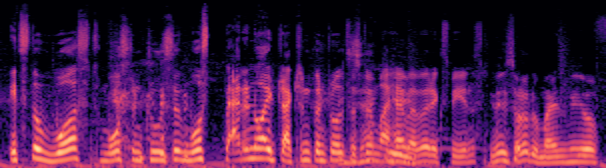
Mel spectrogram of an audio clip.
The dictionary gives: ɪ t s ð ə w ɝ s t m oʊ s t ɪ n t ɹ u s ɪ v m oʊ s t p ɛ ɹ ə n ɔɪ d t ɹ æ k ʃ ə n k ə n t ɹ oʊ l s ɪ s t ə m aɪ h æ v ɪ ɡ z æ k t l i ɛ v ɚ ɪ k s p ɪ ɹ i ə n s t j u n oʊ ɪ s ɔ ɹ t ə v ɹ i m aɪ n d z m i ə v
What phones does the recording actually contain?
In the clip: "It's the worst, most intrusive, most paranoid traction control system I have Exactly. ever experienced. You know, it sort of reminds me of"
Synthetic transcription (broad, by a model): ɪ t s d ə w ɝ s t m oʊ s t ɪ n t ɹ u s ɪ v m oʊ s t p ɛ ɹ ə n ɔɪ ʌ t ɹ æ k ʃ ə n k ə n t ɹ oʊ l s ɪ s t ə m aɪ h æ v ɛ v ɚ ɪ k s p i ɹ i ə n s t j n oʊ ɪ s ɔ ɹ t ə ɹ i m aɪ n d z m i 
